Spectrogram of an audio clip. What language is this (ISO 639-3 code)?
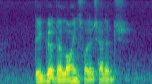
eng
